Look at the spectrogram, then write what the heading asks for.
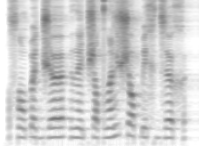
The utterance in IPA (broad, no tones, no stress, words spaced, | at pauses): sˤœ̃ɓœd͡ʒœ | ðɛ̃t͡ʃedðˤə̃ʒ ʃɔɓexd͡zœx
